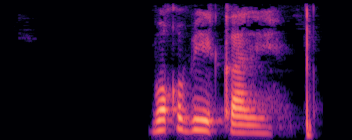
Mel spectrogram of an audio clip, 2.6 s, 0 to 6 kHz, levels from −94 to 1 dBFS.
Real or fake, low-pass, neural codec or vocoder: real; 5.4 kHz; none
